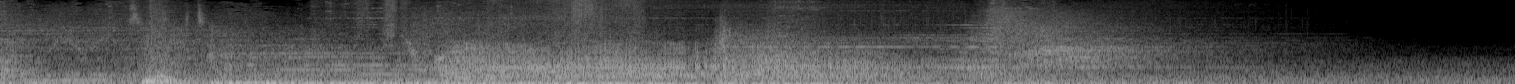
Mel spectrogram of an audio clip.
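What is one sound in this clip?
Blades clash and slash in a fierce fight.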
